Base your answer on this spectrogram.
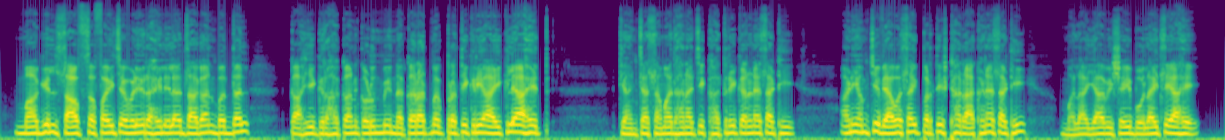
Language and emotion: Marathi, fearful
